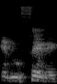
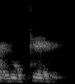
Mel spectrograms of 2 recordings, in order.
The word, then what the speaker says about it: educere: educare y de educere, educere, que en latín se pronunciaría, digo yo, se pronunciaría algo así como eduquere.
